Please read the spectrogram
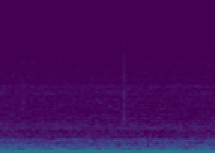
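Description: A steady low background rumble with no speech over it.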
